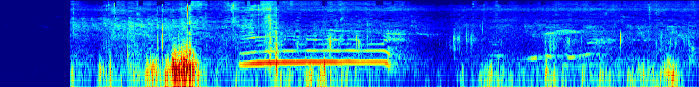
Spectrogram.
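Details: One flat, sustained meow lasting about a second comes from a hungry three-year-old male cat. A loud thump comes just before it, and outdoor rustling and handling noise follow.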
